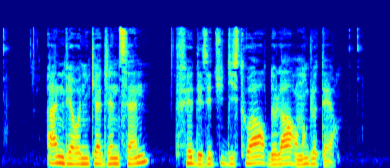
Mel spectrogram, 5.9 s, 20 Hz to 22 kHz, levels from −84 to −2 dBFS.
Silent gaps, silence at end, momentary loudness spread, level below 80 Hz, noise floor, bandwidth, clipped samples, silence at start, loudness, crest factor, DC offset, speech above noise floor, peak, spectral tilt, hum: none; 0.8 s; 12 LU; -62 dBFS; -54 dBFS; 11.5 kHz; under 0.1%; 0.7 s; -23 LUFS; 18 dB; under 0.1%; 32 dB; -4 dBFS; -4.5 dB/octave; none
